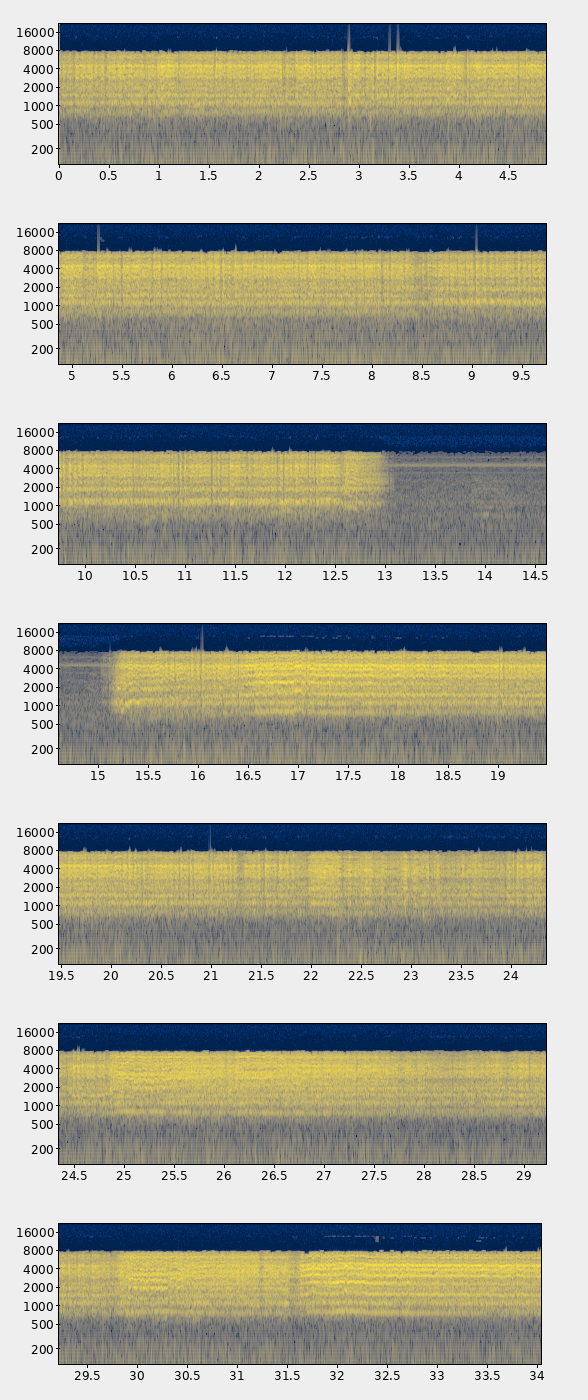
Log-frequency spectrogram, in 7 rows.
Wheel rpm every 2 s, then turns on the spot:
200, 200, 200, 190, 170, 160, 20, 120, 200, 200, 200, 200, 200, 200, 200, 200, 190.
none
